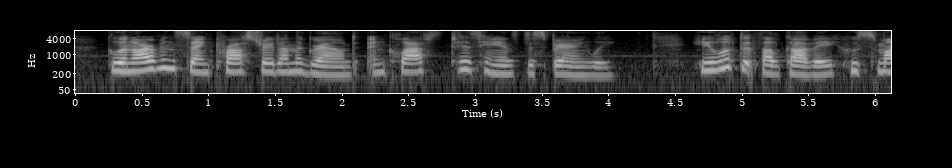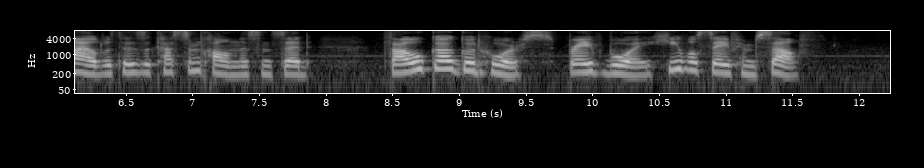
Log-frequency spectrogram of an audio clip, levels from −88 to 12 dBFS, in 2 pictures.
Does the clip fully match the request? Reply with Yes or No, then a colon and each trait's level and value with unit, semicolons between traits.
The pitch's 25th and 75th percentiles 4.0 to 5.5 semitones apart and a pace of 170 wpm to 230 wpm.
No: average, 4.7 semitones; average, 155 wpm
